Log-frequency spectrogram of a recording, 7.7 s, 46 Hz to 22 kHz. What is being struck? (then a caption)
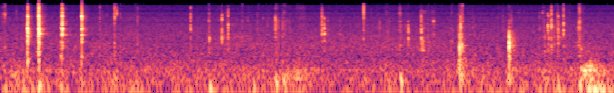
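Sulfur soap bar cut with a metal blade. A metal box-cutter blade carves and scrapes curls off the surface of a solid, dry, old green sulfur soap bar held in the hand, leaving green shavings collected around it. About 19 sharp, bright, crisp clicks and brief scrapes ring out in irregular bursts, each dying away almost instantly over a quiet background.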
